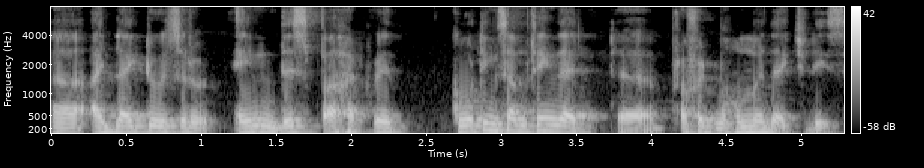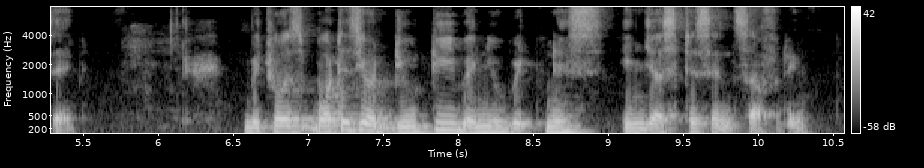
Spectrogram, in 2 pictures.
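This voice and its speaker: Dark and mellow in tone and somewhat breathy, the voice keeps a moderate pace, ordinary pitch variation and very even loudness. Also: man, medium pitch for a man. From India. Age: 60s. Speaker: activist. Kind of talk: interview. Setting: podcast recording. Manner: halting, many fillers.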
